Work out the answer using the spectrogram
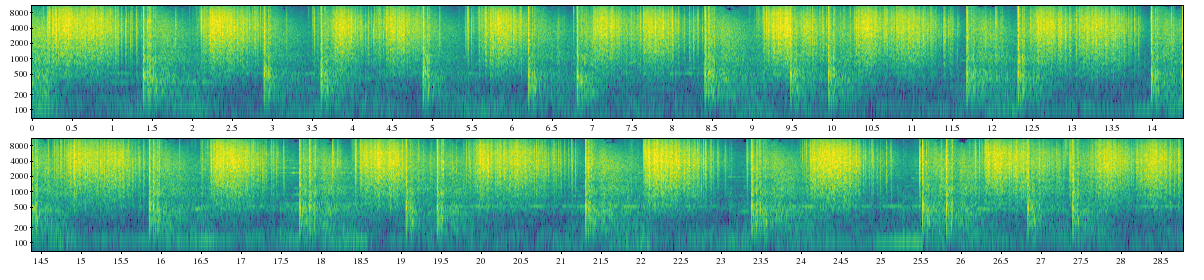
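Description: Aerial firework display: shells and rising comets bursting in a rapid, uneven string of bangs, about one or two a second.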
